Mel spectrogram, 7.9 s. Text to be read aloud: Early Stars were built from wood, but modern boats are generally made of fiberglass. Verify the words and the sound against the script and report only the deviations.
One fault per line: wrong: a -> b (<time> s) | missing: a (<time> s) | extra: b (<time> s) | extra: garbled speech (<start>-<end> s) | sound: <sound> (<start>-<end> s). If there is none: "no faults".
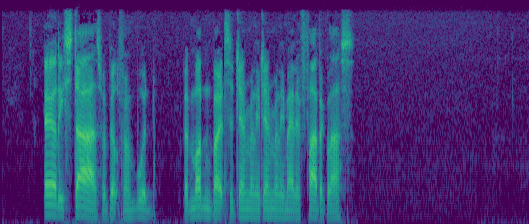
extra: generally (3.9 s)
